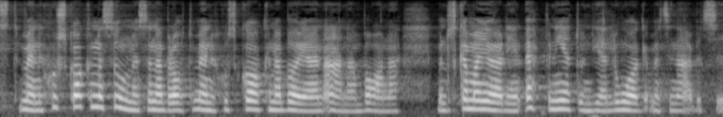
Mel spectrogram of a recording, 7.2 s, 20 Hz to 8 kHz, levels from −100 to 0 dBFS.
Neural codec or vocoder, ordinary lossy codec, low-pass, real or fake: none; none; none; real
